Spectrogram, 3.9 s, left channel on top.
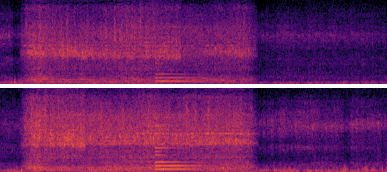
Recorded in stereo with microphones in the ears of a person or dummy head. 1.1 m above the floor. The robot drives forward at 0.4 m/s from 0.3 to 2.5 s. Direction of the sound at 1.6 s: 80° right.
